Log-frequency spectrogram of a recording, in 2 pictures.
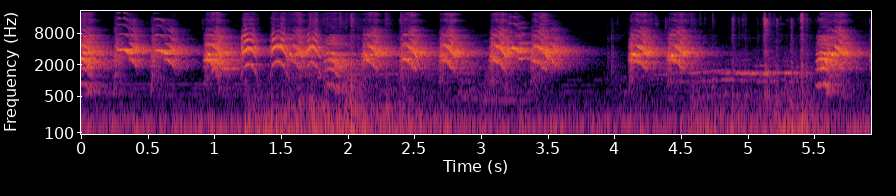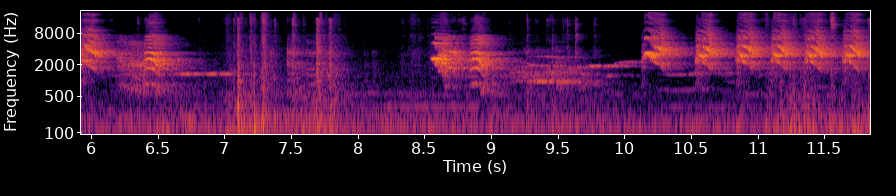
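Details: A breeder pair of yellow Indian ringneck parakeets keeps up long runs of rhythmic, harsh squawks about three a second, broken by brief pauses, with some wing flapping and rustling.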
